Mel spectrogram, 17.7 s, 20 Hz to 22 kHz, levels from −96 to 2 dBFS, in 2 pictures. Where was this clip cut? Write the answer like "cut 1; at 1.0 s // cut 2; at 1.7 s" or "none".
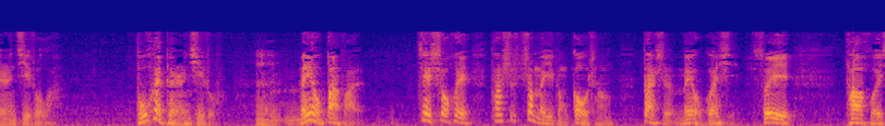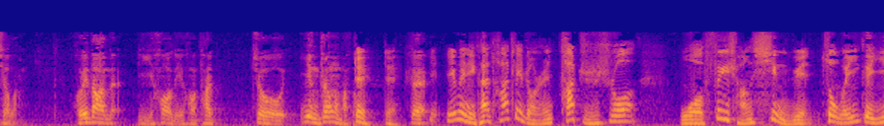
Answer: cut 1; at 7.5 s // cut 2; at 12.4 s // cut 3; at 14.4 s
